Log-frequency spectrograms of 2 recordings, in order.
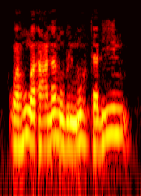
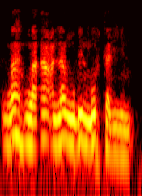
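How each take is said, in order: First: Said in the usual way. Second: وهو in two syllables, wah-wa; vowelless ha. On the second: Shown as a demonstration. Teacher shows Qalun's reading, وهو pronounced wahwa. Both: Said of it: "قرأ قالون بإسكان الهاء".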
